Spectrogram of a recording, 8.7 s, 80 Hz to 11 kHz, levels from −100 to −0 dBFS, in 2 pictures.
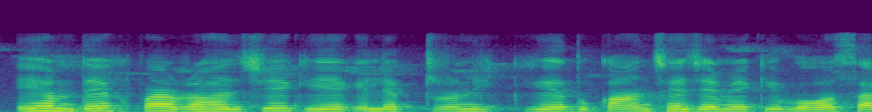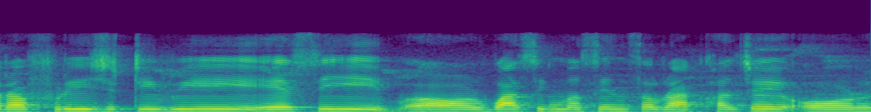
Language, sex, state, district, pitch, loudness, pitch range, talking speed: Maithili, female, Bihar, Katihar, 205 Hz, -17 LUFS, 195-215 Hz, 195 wpm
